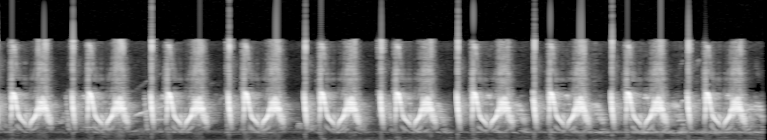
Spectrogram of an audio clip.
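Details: Rhythmic bar-winged prinia song played as a training lure to revive a bird's confidence: ringing V-shaped chirps, about two each second, clean and high over a quiet background.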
